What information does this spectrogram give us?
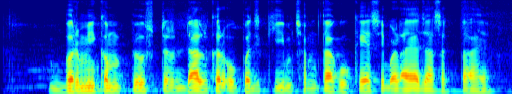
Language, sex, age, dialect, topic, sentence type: Hindi, male, 18-24, Awadhi Bundeli, agriculture, question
